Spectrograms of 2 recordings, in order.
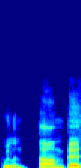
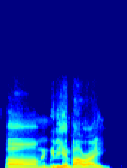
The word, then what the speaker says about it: Guillain-Barré: I think it's pronounced Guillain-Barré syndrome. – Guillain-Barré. – Guillain-Barré, there you go.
